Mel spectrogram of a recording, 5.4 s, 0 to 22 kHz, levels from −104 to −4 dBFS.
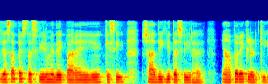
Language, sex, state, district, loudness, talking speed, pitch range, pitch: Hindi, male, Uttarakhand, Tehri Garhwal, -16 LUFS, 210 wpm, 115-120 Hz, 115 Hz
